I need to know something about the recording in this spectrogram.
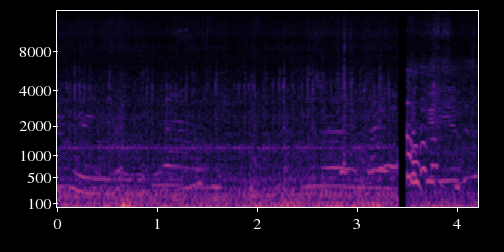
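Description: Indistinct voices talking over a steady low rumble, with a brief dropout about three and a half seconds in.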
